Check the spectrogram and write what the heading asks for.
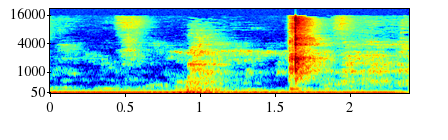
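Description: Steady low hum and faint noise from an open microphone, with one sharp click about one and a half seconds in.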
